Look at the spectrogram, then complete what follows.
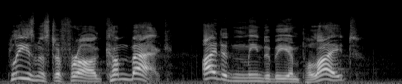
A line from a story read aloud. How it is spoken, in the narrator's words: cried Tubby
